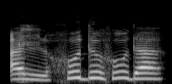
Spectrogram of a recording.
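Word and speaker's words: الهدهد: Now, if you want to take a pause, the last letter has a fatha, which will change into a sukoon now. Okay, so our pronunciation will be al-hudhud. Al-Hudahud.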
